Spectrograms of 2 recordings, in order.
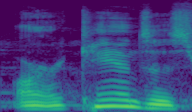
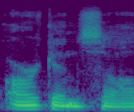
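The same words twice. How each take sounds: First: It is said the local Kansas way. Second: It is said like the state name. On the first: This is how locals in Kansas say it. "in Kansas we pronounce it" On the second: This is how the spelling suggests it. "it's spelled like Arkansas"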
